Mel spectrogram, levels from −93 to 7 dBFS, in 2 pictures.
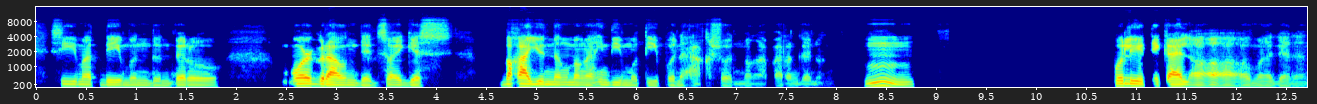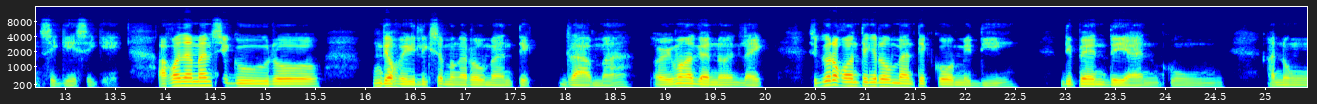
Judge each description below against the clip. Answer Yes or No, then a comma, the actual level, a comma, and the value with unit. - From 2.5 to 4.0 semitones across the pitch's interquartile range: Yes, average, 3.7 semitones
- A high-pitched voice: No, low, 105 Hz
